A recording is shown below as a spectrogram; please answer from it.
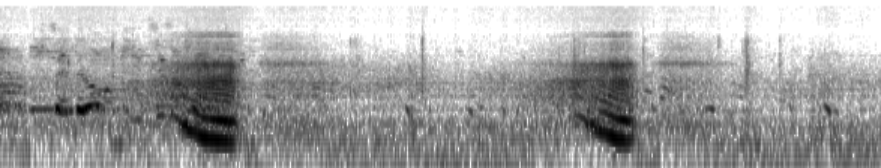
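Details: A sleeping hedgehog snoring on a country estate, smiling as it sleeps. Two drawn-out rasping snores come about four seconds apart, each sliding down into a lower tone, with faint breathing noises between them in a quiet setting.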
